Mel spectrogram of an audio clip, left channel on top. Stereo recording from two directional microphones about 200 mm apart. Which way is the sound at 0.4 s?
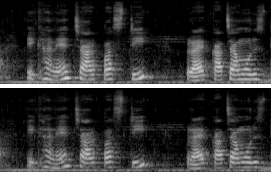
20° left (ahead or behind).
